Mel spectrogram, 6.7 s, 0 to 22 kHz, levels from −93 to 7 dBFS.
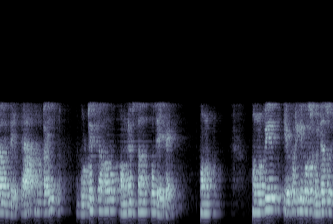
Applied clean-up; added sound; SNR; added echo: neural mask model DeepFilterNet 3.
